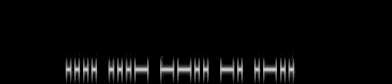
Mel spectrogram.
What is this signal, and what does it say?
Morse code, heard as a keyed tone, about 27 wpm, 700 Hz. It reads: HVZNL
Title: Code Groups - 5 Letters - 28wpm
